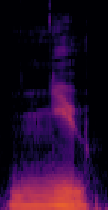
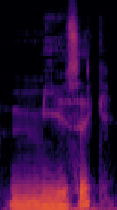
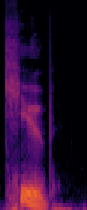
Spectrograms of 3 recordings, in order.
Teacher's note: You can tell that all of those letters have a little Y sound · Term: slender consonant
